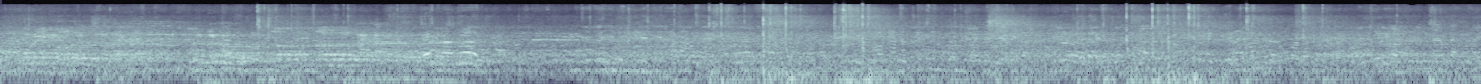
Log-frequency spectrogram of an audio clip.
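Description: A large crowd chatters and cheers, echoing in a big indoor hall.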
